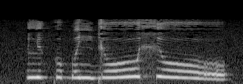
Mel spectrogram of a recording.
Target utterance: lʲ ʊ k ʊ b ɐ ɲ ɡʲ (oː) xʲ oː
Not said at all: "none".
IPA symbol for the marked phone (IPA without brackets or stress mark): oː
